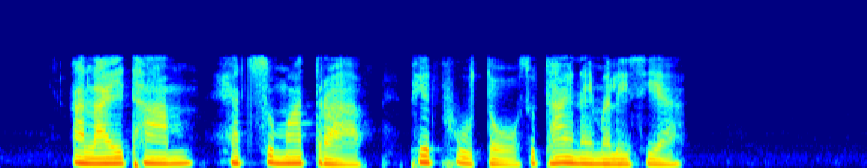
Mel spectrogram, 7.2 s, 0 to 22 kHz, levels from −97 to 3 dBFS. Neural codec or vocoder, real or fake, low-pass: none; real; 5.4 kHz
